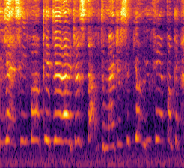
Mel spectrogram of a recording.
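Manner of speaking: very high-pitched, heated retort; frantic insistence. Retold or imitated. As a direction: argue back in a panicked squeal. Acted yes-no quarrel.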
